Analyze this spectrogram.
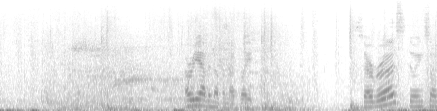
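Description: Video game combat sounds clash and ring throughout.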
